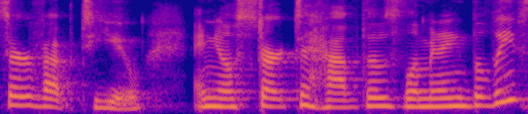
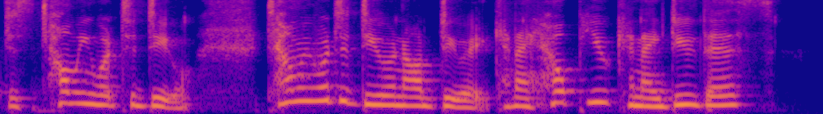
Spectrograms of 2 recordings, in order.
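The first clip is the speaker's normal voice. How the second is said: put-on eager five-year-old child voice; 3 semitones higher than usual. Describing a young child who follows you around, imitating an eager young child. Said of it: "like a five or a six year old".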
